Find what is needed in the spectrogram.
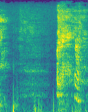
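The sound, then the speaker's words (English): A harsh, wet cough bursts out after a moment of low thumps, breaking into two rough hacks in quick succession with no talking. “I don't like that cough.”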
